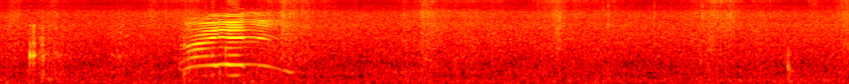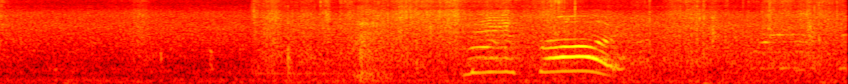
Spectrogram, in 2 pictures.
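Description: Young children shout and call out in high voices outdoors.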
